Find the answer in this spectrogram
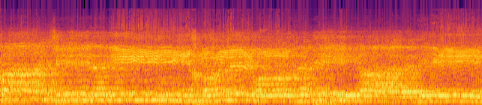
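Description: Men singing a Pashto naat (devotional poem in praise of the Prophet), voices only. A steady long-held note runs underneath while the melody above it wavers and turns in ornaments.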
